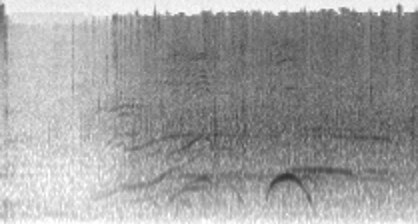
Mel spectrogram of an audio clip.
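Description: A large crowd cheers and applauds.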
